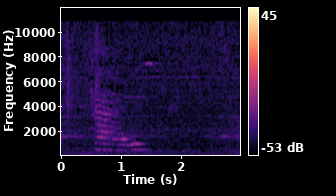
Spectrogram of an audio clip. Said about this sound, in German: guck mal, Leon, was die macht, die Katze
